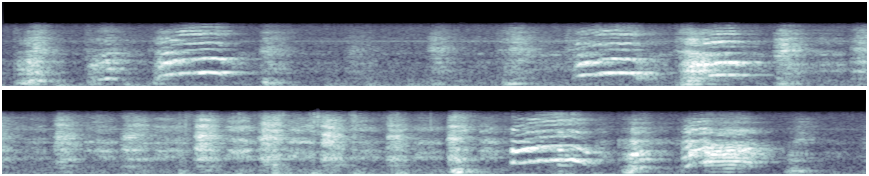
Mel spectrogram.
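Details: Shiba Inu dog giving repeated high whining yelps that rise and fall, several short vocal bursts spread over a few seconds, with some background voices.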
